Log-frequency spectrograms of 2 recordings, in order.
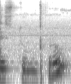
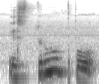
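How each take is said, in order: First: "estupro" with the R in the last syllable; correct estupro. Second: "Estrupo" with the R moved after the T; mispronounced estupro. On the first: Teacher giving the right form, estupro ending in "pro". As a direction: say es-tu-pro, R after the P. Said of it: "ao invés de". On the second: Teacher showing a common error, Estrupo with misplaced R. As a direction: say "Estrupo", R in the middle syllable. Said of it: "as pessoas pronunciam errado". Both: Shown as a demonstration.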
